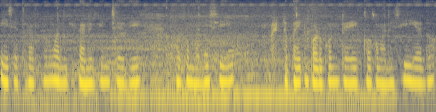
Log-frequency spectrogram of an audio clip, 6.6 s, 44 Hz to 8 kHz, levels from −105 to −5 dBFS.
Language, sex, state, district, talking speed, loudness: Telugu, female, Andhra Pradesh, Chittoor, 120 wpm, -17 LUFS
